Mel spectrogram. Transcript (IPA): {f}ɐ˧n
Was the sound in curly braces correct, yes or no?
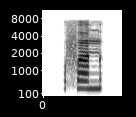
yes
